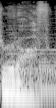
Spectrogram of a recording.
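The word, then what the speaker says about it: Rudolf: i know some anyway this guy's name is pronounced rudolph you must hate grandfather for giving him that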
